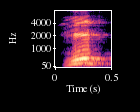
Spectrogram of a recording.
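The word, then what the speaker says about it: hate: हेट पढ़ेंगे। एच से ह, एट के लिए एकार, टी से ट, ई का उच्चारण नहीं होगा।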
